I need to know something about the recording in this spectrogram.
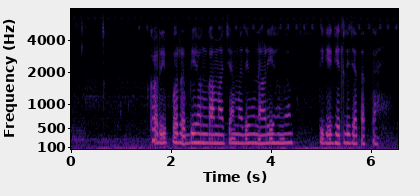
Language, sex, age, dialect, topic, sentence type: Marathi, female, 25-30, Standard Marathi, agriculture, question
